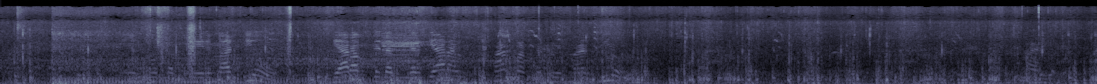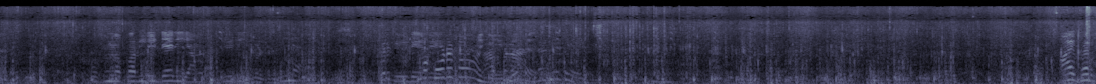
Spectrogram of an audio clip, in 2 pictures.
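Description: A cart rumbles and rattles along a paved road.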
